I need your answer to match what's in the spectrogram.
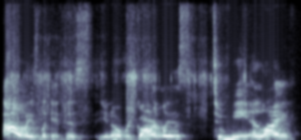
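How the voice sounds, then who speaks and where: A woman hosts a casual talk show, chatting and sharing strong opinions in a lively way. Her voice sits a bit high. It rings in a roomy, echoing space. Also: unhurried. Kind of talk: casual chat.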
